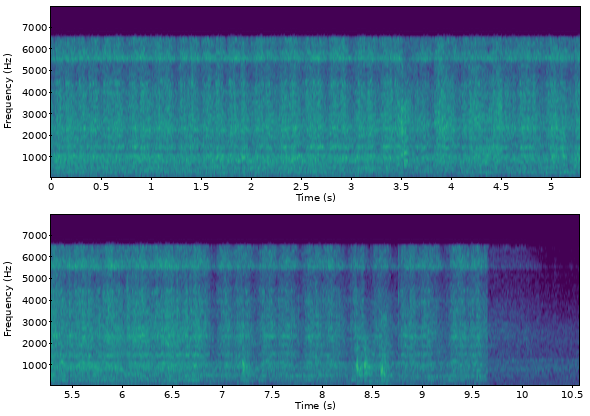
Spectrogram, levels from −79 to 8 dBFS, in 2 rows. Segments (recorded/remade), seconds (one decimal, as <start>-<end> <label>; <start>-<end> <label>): 0.0-10.6 remade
